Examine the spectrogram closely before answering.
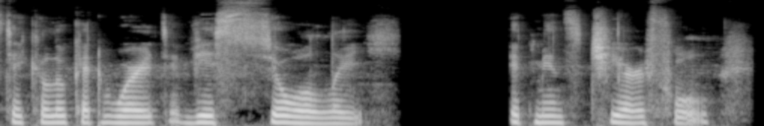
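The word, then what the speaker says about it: весёлый: For example, let's take a look at word веселый. It means cheerful. You can see that usually we write it with letter ye, but we pronounce it with letter yo because we know which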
